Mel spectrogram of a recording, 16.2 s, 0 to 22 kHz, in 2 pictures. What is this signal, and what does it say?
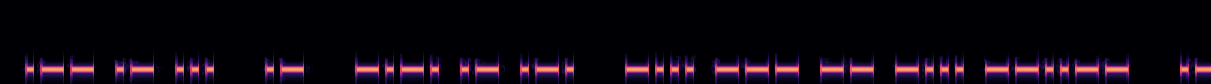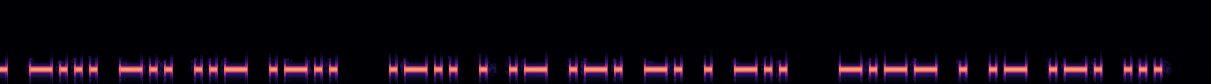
Morse code, heard as a keyed tone, about 24 wpm, 600 Hz. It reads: WAS A CAR BOMB, ABDUL LEARNED YEARS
